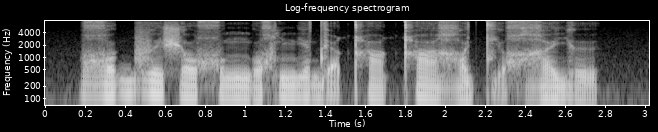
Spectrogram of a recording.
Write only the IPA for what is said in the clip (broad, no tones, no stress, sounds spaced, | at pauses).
ʁʷ ə ɡ v e ʃ ɔ χʷ ə ŋ u χ nʲ a d ḛ qʰ a qʰ a ʁ ɔ tʲ ṵ χ ʁ ɛ j ɘ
